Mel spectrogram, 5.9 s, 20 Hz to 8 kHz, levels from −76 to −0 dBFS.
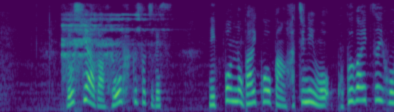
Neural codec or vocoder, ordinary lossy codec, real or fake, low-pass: codec, 16 kHz, 8 kbps, FreqCodec, larger model; none; fake; 7.2 kHz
